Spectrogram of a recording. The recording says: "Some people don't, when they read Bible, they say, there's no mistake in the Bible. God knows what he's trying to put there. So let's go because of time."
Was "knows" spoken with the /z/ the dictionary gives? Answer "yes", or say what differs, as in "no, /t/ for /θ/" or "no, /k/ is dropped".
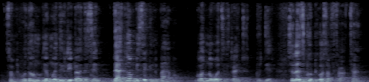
no, /z/ is dropped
